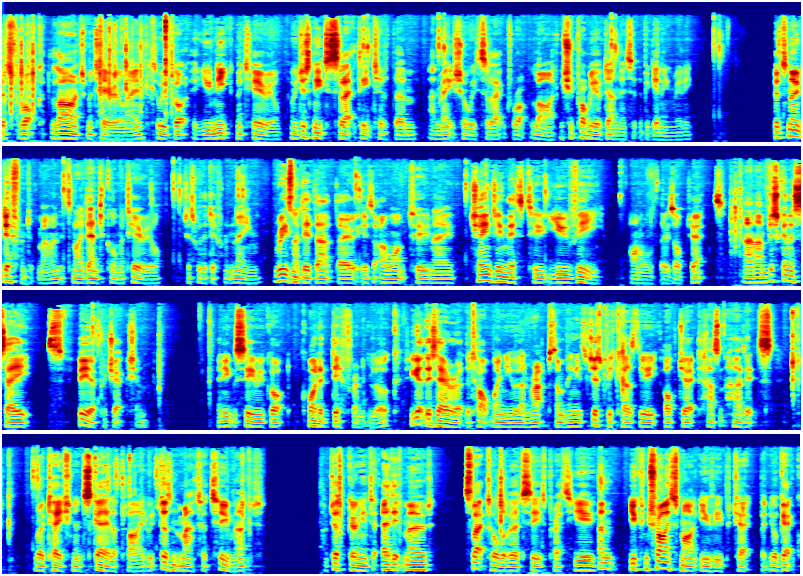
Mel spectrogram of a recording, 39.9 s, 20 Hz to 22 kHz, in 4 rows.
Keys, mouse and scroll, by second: 0.0 BackSpace, 1.2-1.8 typing, 2.1 Return, 3.5 right click, 4.5 click, 6.9 right click, 7.6 click, 9.7 right click, 10.7 click, 12.9 right click, 13.3 click, 14.4 right click, 15.8 click, 19.1 u, 21.1 click, 21.9 Tab, 22.7 middle click, 24.6 Tab, 24.9 middle click, 27.4 ctrl+a, 29.9 ctrl+a, 30.3 click, 31.0 Tab, 31.4 right click, 31.6 Tab, 31.9 right click, 33.0 ctrl+a, 33.2 click, 33.5 right click, 34.1 Tab, 34.5 a, 34.9 a, 36.1 u, 37.4 click, 37.7 Tab, 38.4 middle click.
